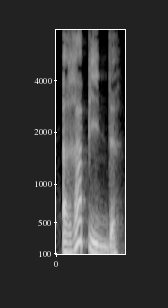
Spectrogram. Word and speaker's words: rapide: Rapide. Final E not pronounced, so rapide.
